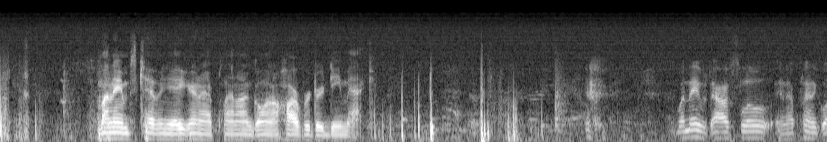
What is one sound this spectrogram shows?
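A young person sings loudly into a microphone.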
